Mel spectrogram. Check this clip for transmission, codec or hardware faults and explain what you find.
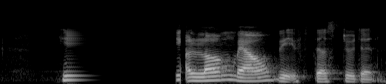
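Two transmission faults are present in this speech, which came through an Opus call path with audio limited to about 8 kHz.

Long network dropout, 0.67 to 1.82 s: packets likely stopped arriving. The receiver stretched the last sound into a fading buzz, then near-silence, and about 0.6 s is lost.

Jitter buffer speed-up, 1.92 s to the end: the overfull buffer repeatedly cut pitch-period pieces, so speech runs at 116% speed and sounds hurried at unchanged pitch.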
